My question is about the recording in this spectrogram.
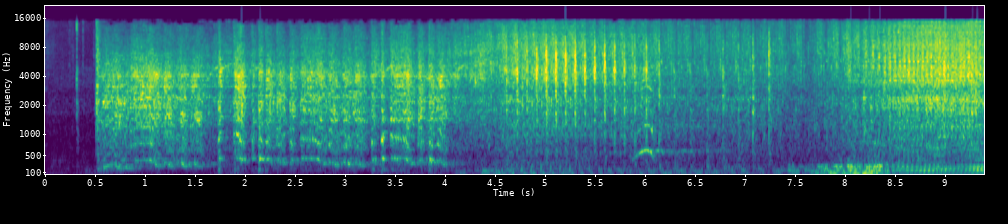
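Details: Ford F-150 5.0 Coyote V8 hydrolocked in a water crossing, bending a rod: starter whirs, engine catches, then runs rough with an uneven deep knock.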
